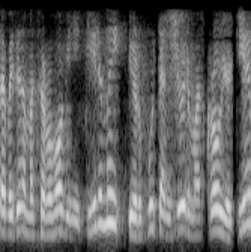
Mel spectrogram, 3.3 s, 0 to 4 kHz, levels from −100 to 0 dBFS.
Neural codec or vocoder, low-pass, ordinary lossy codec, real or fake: codec, 16 kHz, 1 kbps, X-Codec, WavLM features, trained on Multilingual LibriSpeech; 3.6 kHz; AAC, 16 kbps; fake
